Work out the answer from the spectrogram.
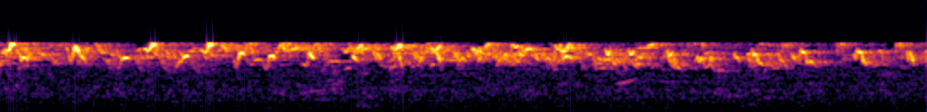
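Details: Competition-winning lesser green leafbird in full song: a continuous, busy jumble of high, scratchy chirps and short trills running steadily throughout, with no other clear sounds.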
